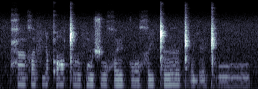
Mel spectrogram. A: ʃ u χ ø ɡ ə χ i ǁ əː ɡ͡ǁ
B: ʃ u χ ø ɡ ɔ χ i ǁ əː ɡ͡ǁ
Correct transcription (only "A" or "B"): B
